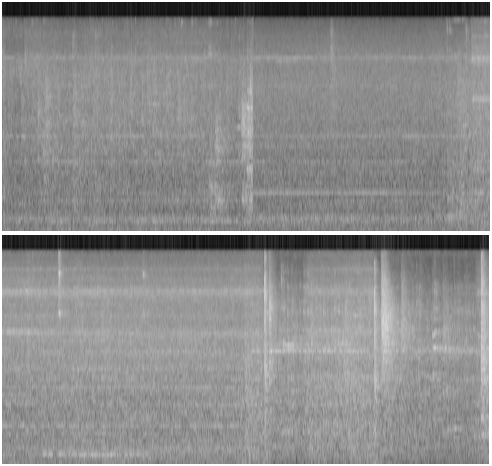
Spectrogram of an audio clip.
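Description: Machinery hums steadily in a large echoing hall.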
